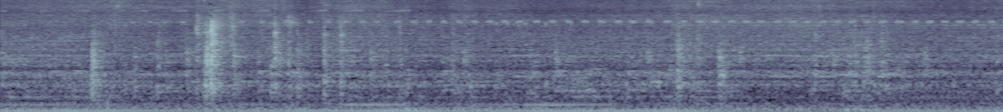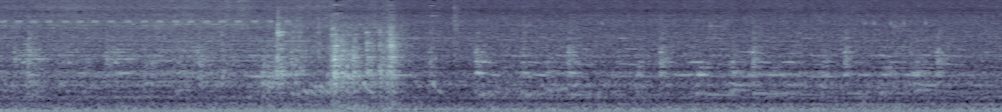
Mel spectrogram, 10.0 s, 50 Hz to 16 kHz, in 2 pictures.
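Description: JCB 3DX backhoe loader's diesel engine running steadily as the backhoe arm swings. Sharp knocks sound about a second in and again near seven seconds.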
